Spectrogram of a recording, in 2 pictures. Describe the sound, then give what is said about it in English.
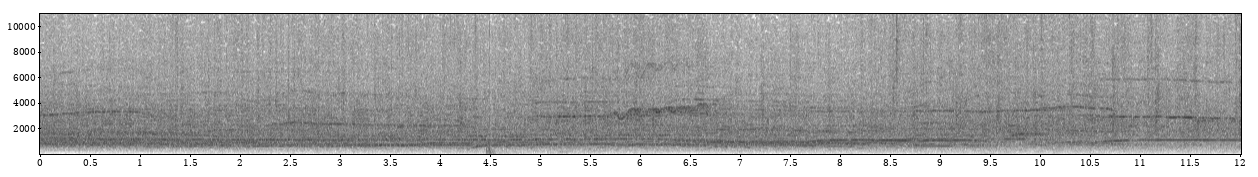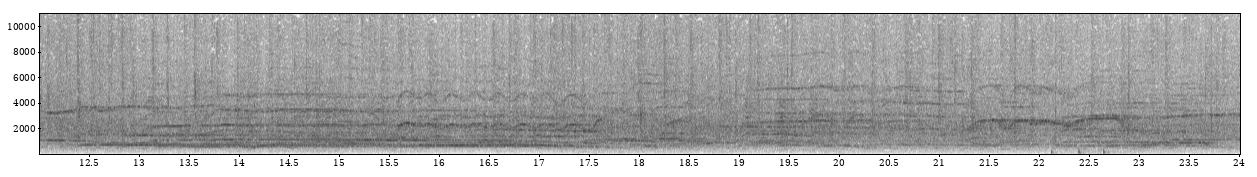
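Studio audience applause and cheering to welcome three contestants onto a comedy panel show. Loud, sustained clapping with scattered whoops and shouts continues without a break, easing slightly near the end. “So please give a big warm welcome to Adam Burke, Rachel Dent, and Mark Wahlberg.”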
